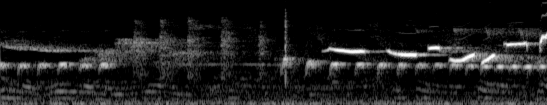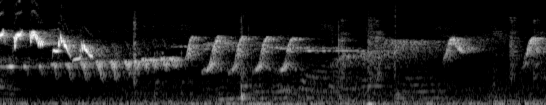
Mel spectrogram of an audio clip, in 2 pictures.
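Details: Agitated White-rumped shama singing in a contest with varied forest-style phrases: a busy mix of level whistles, fluttering trills and upswept notes, set against other bird sounds.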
